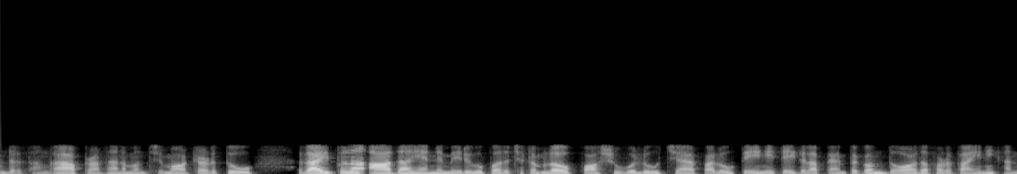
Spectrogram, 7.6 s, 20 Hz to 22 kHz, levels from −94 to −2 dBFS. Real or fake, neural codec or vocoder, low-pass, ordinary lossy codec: fake; codec, 16 kHz, 0.3 kbps, FocalCodec; 3.6 kHz; none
